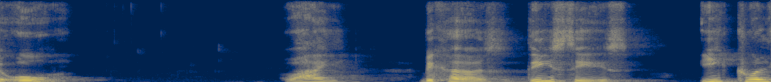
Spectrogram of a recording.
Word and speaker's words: Om: and shami VI said it is rolling from the Neville then coming to the throat and then coming out a o Mo and if if you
